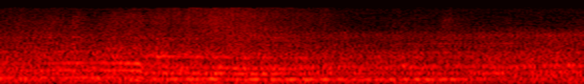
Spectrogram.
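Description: Race car engines roar continuously in a sim racing game at the Losail circuit in Qatar, with steady tones shifting in pitch as cars accelerate past, loud and dense with no voices.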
